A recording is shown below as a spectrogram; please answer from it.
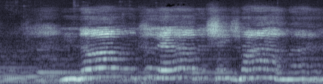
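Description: Music: a high voice singing a melody of long, wavering held notes over instrumental accompaniment.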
